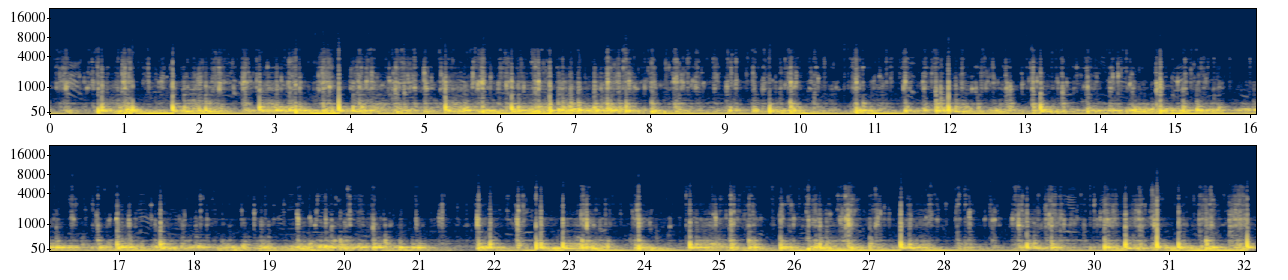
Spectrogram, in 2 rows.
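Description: Kayak paddling with a double-bladed paddle, picked up by a chest-strapped camera: a heavy low rumble from the mic rubbing and moving with each stroke, full of frequent knocks and bumps, easing for a moment about 22 seconds in.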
